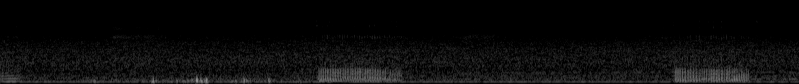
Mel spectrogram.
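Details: Chloe, a Pug, passed out asleep, gives two long, rasping snores about three and a half seconds apart over a low steady background hum.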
